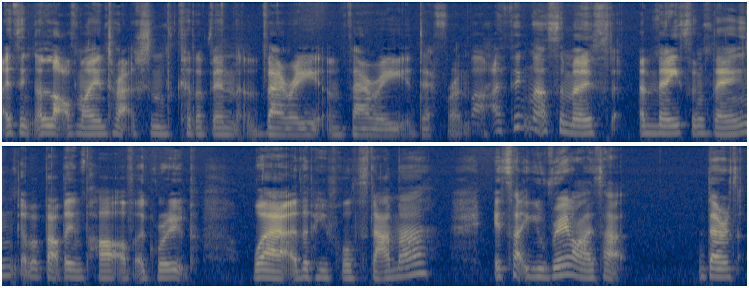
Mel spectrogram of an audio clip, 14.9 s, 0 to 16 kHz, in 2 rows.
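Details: Adult woman who has stammered since about age 10, a late onset; stuttering (stammering).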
